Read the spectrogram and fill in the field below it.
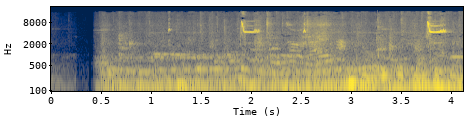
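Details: A female mountain white-eye, in breeding condition and calling to males, gives three brief, thin, high chirps spaced over a few seconds, above a steady low hum and faint voices.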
